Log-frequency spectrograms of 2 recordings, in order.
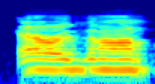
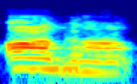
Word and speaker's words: argan: air i'm gonna help let me say it right aragon oil hopper or argan oil i think i should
